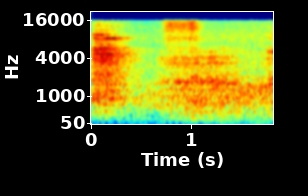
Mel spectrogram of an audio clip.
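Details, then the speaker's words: Rear suspension of a Kia Sportage: dry rubbing creak as the arm is worked, from a totally worn, cracked bushing; the bushings were replaced on one side, with the other side still to be done. "olha essa bucha como ela tá ó ó totalmente estragada aqui ó ó rangendo mesmo tá"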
